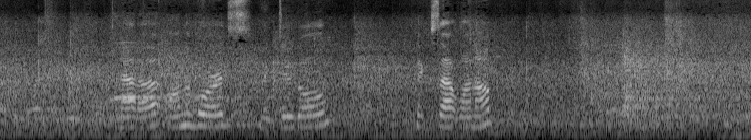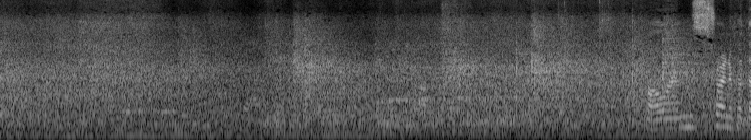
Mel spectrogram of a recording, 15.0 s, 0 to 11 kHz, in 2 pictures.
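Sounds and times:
hockey sticks or puck knocking: 0.0s - 2.0s, 10.2s - 15.0s.

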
